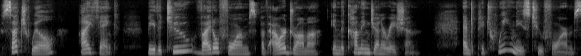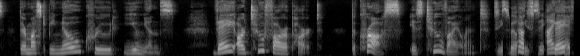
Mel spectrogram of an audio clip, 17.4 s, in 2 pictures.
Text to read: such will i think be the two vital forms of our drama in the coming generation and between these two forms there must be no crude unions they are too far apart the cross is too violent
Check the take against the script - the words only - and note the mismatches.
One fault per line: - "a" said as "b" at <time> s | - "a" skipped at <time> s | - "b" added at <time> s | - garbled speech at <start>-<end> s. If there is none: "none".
- garbled speech at 16.1-17.3 s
